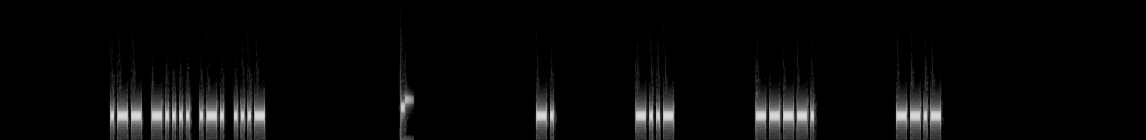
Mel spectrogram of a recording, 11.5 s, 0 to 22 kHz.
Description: Morse code, heard as a keyed tone, about 36 wpm, spaced as for 15 wpm, 700 Hz. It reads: W6RV NX9Q
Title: USA Call Signs - 4 Characters - 8x Character Spacing - 35wpm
